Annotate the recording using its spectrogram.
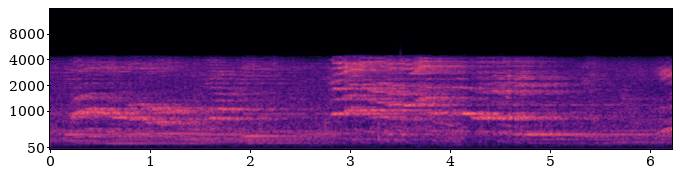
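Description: A gospel song with choir singing, with a new sung phrase coming in about a quarter second in and another near the middle.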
